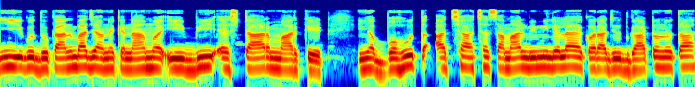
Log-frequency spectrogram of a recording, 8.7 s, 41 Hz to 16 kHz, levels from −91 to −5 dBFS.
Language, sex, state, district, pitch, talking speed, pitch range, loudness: Bhojpuri, male, Bihar, Muzaffarpur, 150 Hz, 175 wpm, 145-160 Hz, -13 LUFS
